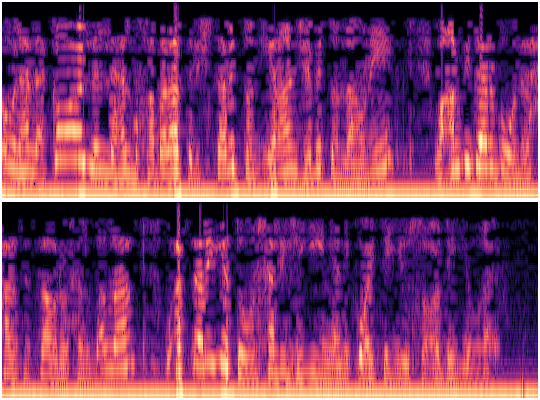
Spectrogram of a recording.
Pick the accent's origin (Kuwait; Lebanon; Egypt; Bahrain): Lebanon; إذن نحن كلبنانيين أكثر ناس نحن معنيين بهذا الأمر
